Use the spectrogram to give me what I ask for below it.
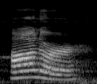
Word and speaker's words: honor: about the letter ha the letter is silent in the following examples honor honest our John oh ah 9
